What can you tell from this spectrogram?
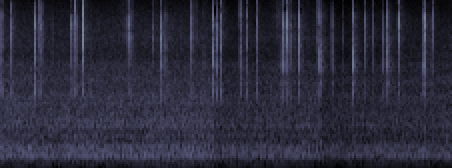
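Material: Plastic.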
